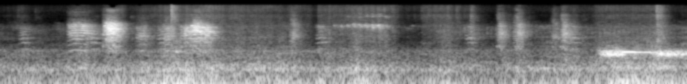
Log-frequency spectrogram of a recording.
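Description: Captive birds in an aviary calling: scattered short chirps and squawks every second or so over a low steady hum. Near the end a louder, steady tone comes in.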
